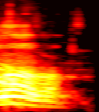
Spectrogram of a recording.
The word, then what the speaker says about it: Louisville: Oh, Louisville. Louisville. See. Oh boy. You know he's from Oh, Kentucky because he Louisville. says it right, right? You know he's from Kentucky. He says it right. Only 2 syllables.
